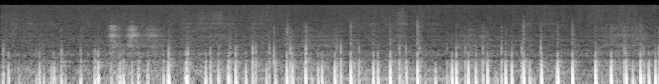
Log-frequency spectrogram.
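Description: Fingertips tap and knock on the flat face of a large, round, solid wood tree slice with a bark rim, held at its side. A quick run of dull, low, thumping knocks comes in an uneven, irregular rhythm, each hit short and dry with almost no ring.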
